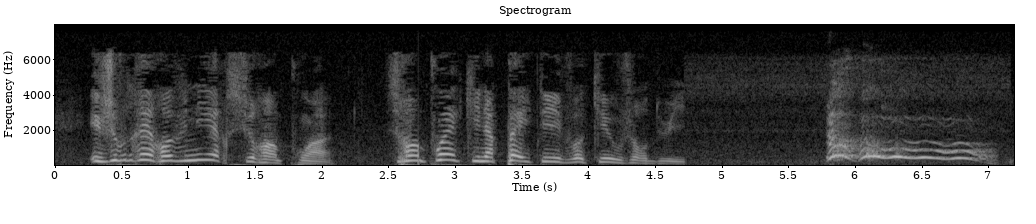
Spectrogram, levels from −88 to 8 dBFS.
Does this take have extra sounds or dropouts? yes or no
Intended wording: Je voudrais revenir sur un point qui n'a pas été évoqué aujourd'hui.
yes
